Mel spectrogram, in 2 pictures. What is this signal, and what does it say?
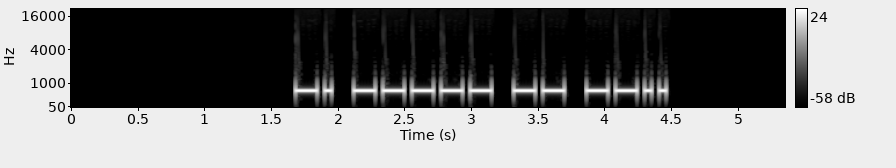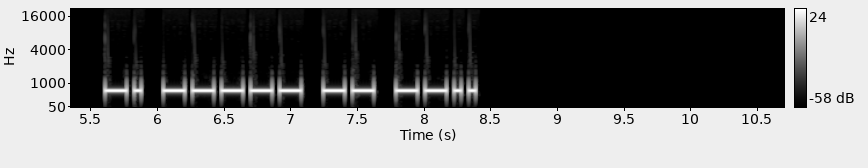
Morse code, heard as a keyed tone, about 22 wpm, 700 Hz. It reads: N0MZ N0MZ
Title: USA Call Signs - 4 Characters - Repeated 2x - 22wpm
